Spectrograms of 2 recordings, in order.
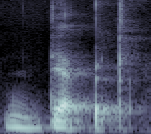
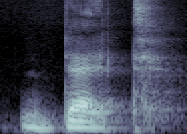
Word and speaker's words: debt: Without exception, every one of my Spanish-speaking students pronounce the B in this word, but it is silent. It is not debt. It is debt.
